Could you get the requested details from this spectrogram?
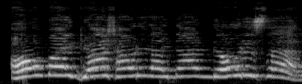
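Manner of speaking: high, loud squeal of delighted surprise; excited amazement. Real, not acted. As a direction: gush in high-pitched, drawn-out amazement. Delighted surprise at undressed book.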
